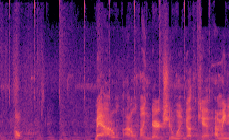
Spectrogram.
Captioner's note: grunting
